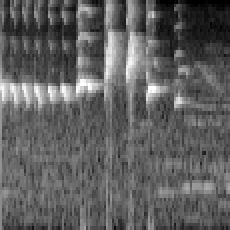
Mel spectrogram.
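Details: Orange-headed thrush giving quick song meant to provoke rivals: a steady series of about seven even, rapid whistled notes, then louder ringing notes and a fading whistle.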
